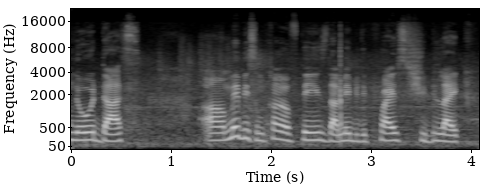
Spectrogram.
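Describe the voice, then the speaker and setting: A woman with a Nigerian accent is speaking. Her voice is fairly low and her pace moderate. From Nigeria (Delta State). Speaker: business owner. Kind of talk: interview. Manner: halting.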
